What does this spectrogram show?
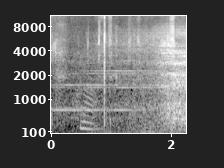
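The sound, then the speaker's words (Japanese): An electric train draws near with a building rumble and rising wash of noise, a sharp metallic clack partway through, with some faint voice-like sounds in the background. “おお電車来たはいしばし電車の音をお楽しみください。”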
